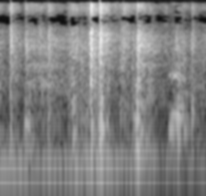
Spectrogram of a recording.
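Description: Boxing gloves landing during close-range sparring: a rapid series of short punch thuds, the loudest about a second in, over a steady low hum.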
